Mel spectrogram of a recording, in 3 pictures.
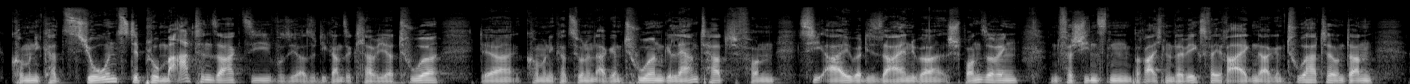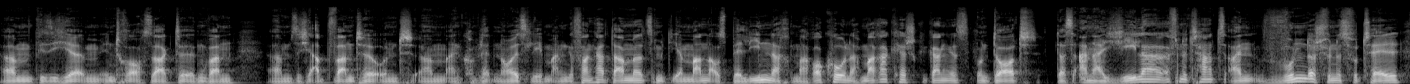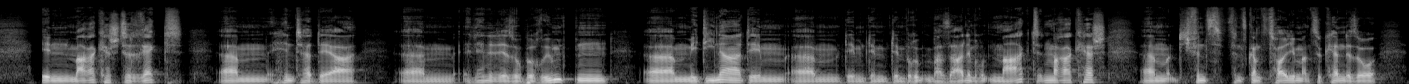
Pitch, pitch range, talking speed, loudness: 80 Hz, 75-90 Hz, 155 wpm, -19 LUFS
